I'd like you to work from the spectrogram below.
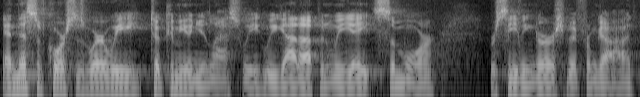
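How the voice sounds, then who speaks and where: A man's voice: fairly low pitch, steady tone, moderate pace, sharp tone. A male pastor preaching a sermon in short, repeated phrases for emphasis, with informal asides.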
